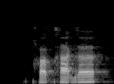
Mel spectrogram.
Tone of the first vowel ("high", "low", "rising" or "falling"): low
